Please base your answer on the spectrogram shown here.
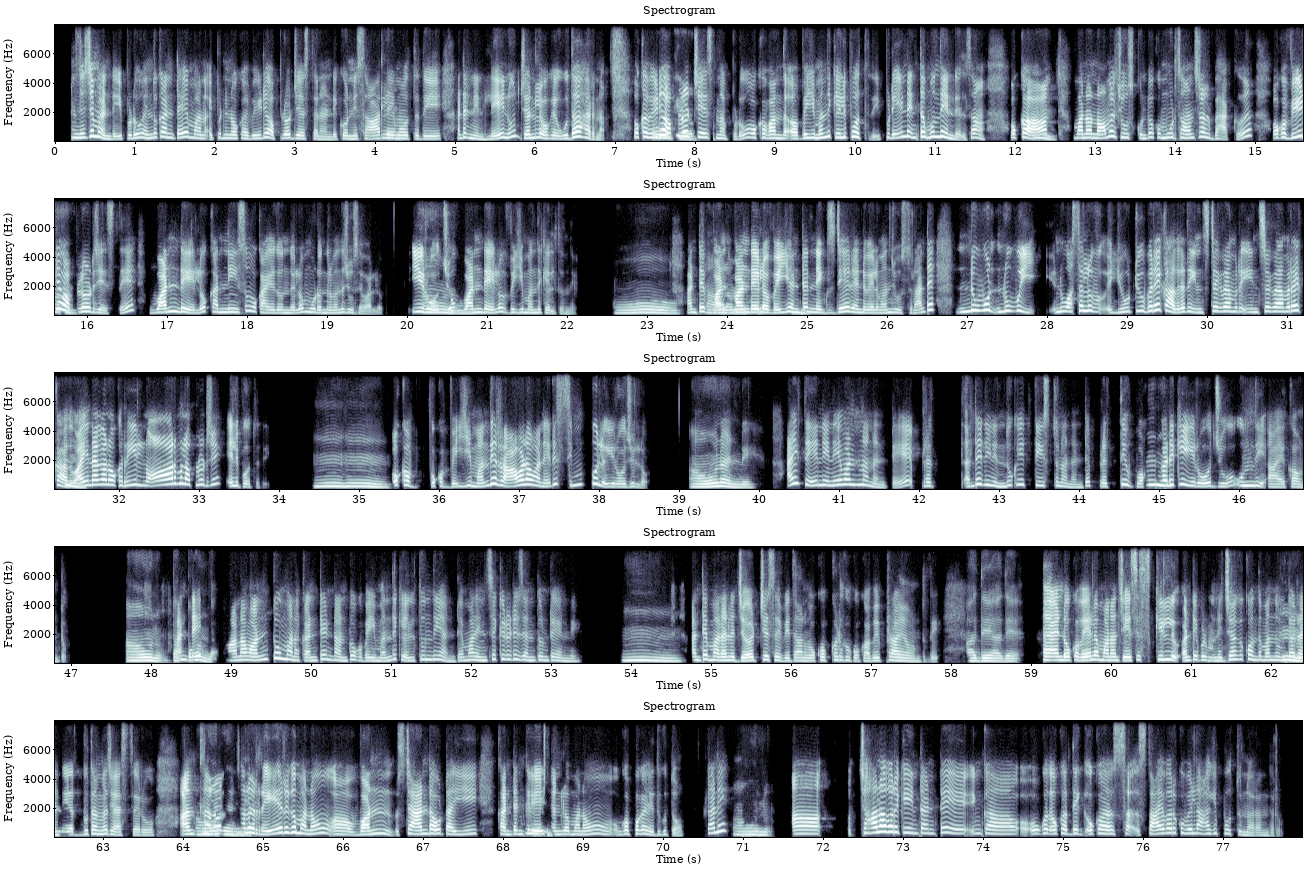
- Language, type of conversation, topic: Telugu, podcast, సామాజిక మీడియా ప్రభావం మీ సృజనాత్మకతపై ఎలా ఉంటుంది?
- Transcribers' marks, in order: in English: "వీడియో అప్లోడ్"; in English: "జనరల్‌గా"; in English: "వీడియో అప్లోడ్"; other background noise; in English: "నార్మల్"; in English: "వీడియో అప్లోడ్"; in English: "వన్ డేలో"; in English: "వన్ డేలో"; in English: "వన్ వన్ డేలో"; in English: "నెక్స్ట్ డే"; in English: "ఇన్‌స్టాగ్రామర్"; in English: "రీల్ నార్మల్ అప్లోడ్"; in English: "ఇన్‌సెక్యూరిటీస్"; in English: "జడ్జ్"; in English: "అండ్"; in English: "రేర్‌గా"; in English: "వన్ స్టాండ్ అవుట్"; in English: "కంటెంట్ క్రియేషన్‌లో"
